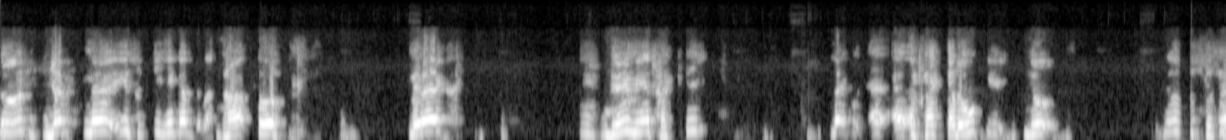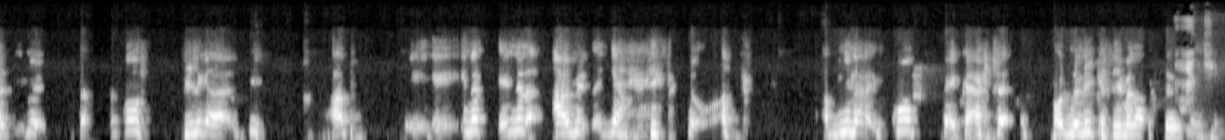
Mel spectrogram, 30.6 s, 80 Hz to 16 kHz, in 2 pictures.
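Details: Young adult man with cerebral palsy diagnosed at age 2, who could not speak as a child and reports that speaking still takes double effort and is unclear; dysarthria due to cerebral palsy.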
